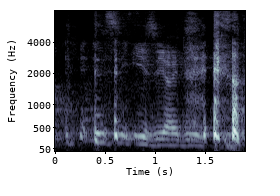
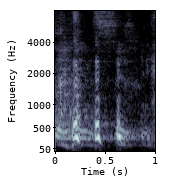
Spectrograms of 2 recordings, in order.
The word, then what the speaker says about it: NCEZID: NCEZID. Don't say NCISI. It sounds like you're seizing.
